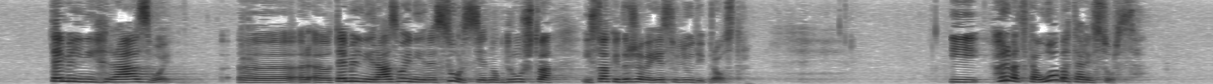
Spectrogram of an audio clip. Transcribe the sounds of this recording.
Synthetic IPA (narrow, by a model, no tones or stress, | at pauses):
t̪e̞meʎniɾaːzʋoj | t̪e̞me̞ʎʲniɾaːzʋo̞jniɾesuɾsje̞d̪noɡd̪ɾuːʃt̪ʋaisʋake̞d̪r̩ʒaʋe̞je̞suʎuːd̪ipɾo̞̰ːst̪oɾ | ixr̩ʋat̪skauobat̪aːɾesṵɾsḁ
